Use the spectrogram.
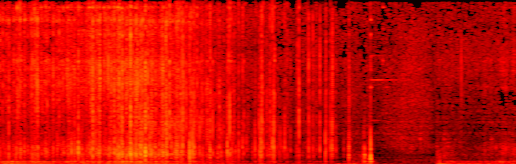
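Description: Metal fork tines scratch and drag across a large black foam windscreen on a microphone from both sides. The result is a dense, rough rustling with many quick scraping strokes and a low, boomy rumble. One sharper scrape stands out near the end, then there is a brief quieter pause before the scratching resumes.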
